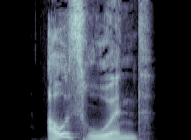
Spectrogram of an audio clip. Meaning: present participle of ausruhen
- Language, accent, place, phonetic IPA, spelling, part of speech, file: German, Germany, Berlin, [ˈaʊ̯sˌʁuːənt], ausruhend, verb, De-ausruhend.ogg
